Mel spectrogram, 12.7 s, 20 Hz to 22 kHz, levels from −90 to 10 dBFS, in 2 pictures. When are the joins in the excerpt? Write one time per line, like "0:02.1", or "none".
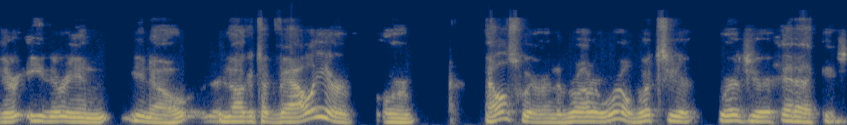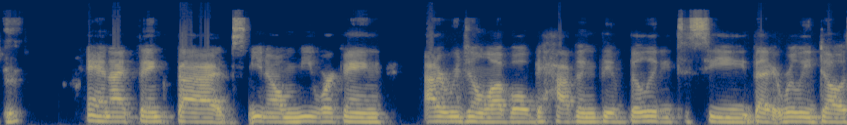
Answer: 0:06.9
0:08.2
0:10.4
